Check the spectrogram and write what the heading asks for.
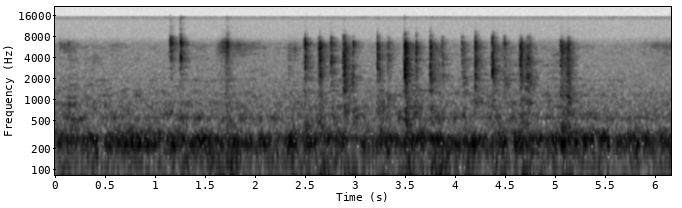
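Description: Faint keystrokes on a computer keyboard: a run of about a dozen quick taps over a few seconds, a password being typed at a login screen. A faint steady hum runs underneath.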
